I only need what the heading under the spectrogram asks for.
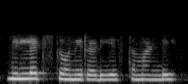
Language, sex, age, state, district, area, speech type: Telugu, female, 18-30, Telangana, Jayashankar, urban, conversation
